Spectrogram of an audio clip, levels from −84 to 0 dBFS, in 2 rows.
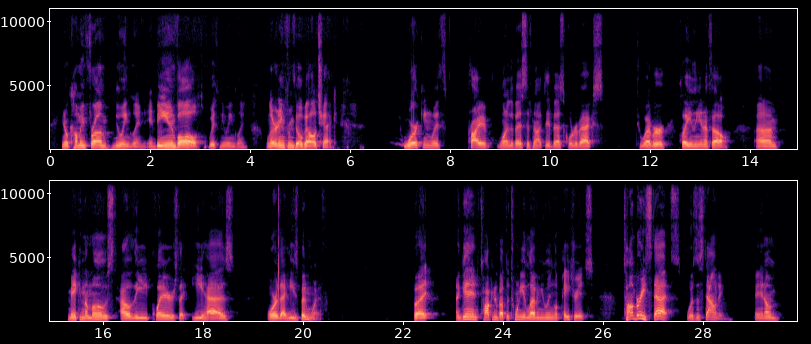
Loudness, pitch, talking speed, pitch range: -20 LUFS, 155 Hz, 130 wpm, 145-165 Hz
